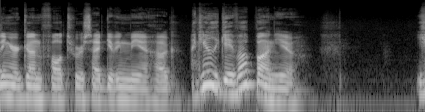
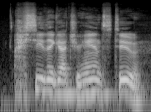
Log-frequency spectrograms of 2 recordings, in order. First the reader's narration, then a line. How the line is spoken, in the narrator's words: she said, giggling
